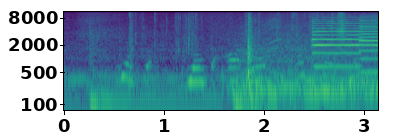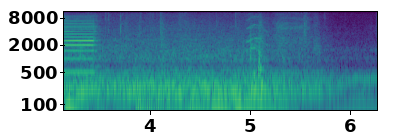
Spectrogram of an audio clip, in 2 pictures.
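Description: An electronic two-note shop-door chime, a ding-dong with the second note lower, rings about halfway through as the shop door is pushed open, just after a couple of clicks from the door, over background music.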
